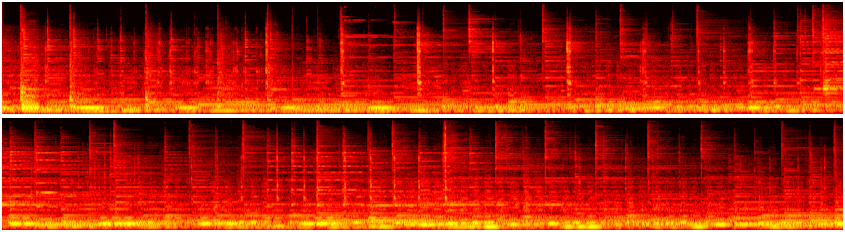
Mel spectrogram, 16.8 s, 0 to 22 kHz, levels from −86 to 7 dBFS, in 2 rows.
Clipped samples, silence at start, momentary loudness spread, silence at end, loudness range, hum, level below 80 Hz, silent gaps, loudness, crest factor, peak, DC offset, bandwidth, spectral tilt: under 0.1%; 0 s; 7 LU; 0 s; 4 LU; none; -46 dBFS; none; -26 LUFS; 22 dB; -4 dBFS; under 0.1%; 19 kHz; -6 dB/octave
